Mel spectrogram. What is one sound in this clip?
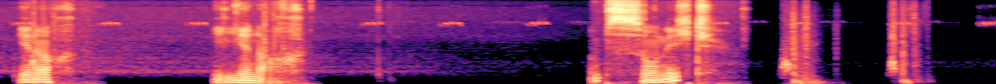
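Heavy blocks thud into place one after another.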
